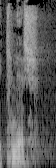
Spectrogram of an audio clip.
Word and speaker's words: knish: It's such a cute name, the knish. – Yes, well, thank you. I think so, too. It's important to note it's one syllable and that the K is pronounced.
